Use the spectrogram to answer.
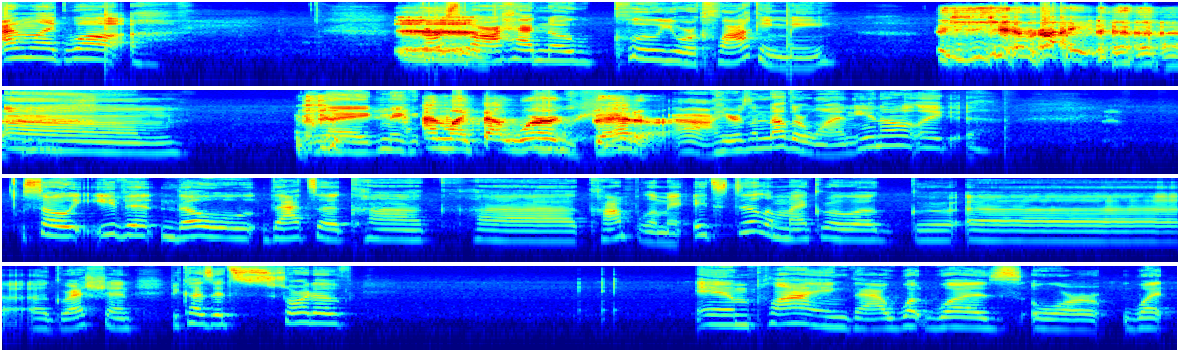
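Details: Adult woman with severe blocks since childhood, in a live stuttering therapy session practicing voluntary stuttering, prolongations and cancellations; word repetitions and revisions; stuttering.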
